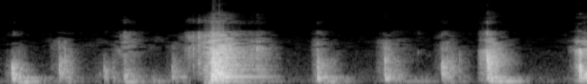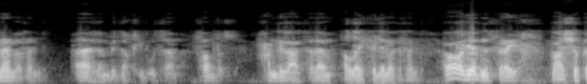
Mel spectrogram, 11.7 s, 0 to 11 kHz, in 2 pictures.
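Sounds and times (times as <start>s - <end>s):
heavy door slamming shut in an office: 1.9s - 2.8s
speech: 5.8s - 11.7s.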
